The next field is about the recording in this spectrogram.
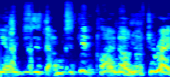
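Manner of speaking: hurt tone, pitched way up high. Imitating Sean Bean hearing a joke about him: imitating Sean Bean sounding hurt. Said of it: "He's hurt".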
